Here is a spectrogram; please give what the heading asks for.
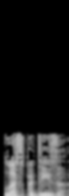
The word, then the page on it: lespedeza: British English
